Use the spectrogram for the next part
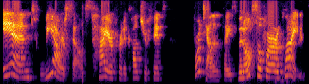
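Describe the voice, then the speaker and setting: A woman's voice: on the high side, low-quality recording. A woman hosting an online panel discussion over a video call, upbeat and enthusiastic. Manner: upbeat, enthusiastic, warm welcome. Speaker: panel moderator.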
